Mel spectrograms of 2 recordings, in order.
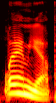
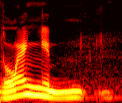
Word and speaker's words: lagniappe: yeah, because I would have said lagniappe. – Gappy. I, yeah, I would have said yeah, uh, la, lagniappe. – Lagniappe. – Uh. – I guess the G is silent.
